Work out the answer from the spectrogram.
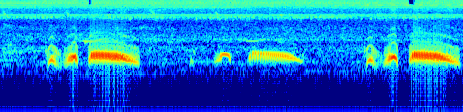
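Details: Decoy spotted dove cooing to lure wild rivals: two clipped notes into a loud sustained coo, a softer short coo and long quieter coo, then the loud phrase repeated.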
